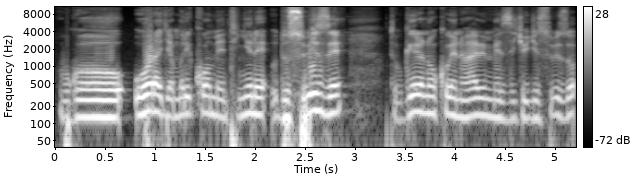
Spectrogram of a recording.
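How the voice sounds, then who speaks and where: Earnest male news presenter, clear and smooth, dry close sound. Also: a little high, a little mellow, no room sound. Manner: earnest, blessing viewers and urging comments. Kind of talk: news narration and sign-off.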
